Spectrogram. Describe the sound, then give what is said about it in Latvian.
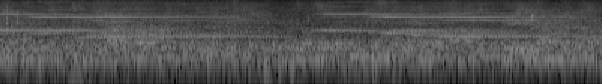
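A chamber bell rings in a parliament before a vote, sounding as a sustained, buzzing ring in two long stretches separated by a brief dip, over a steady background wash. “Paldies, lūdzu zvanu.”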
